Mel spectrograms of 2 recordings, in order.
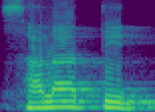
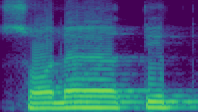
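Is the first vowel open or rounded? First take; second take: open; rounded. First: The first syllable has an open 'a' vowel. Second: The first syllable has a heavy rounded 'o' vowel. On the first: The speaker calls it wrong. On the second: The speaker calls it right.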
